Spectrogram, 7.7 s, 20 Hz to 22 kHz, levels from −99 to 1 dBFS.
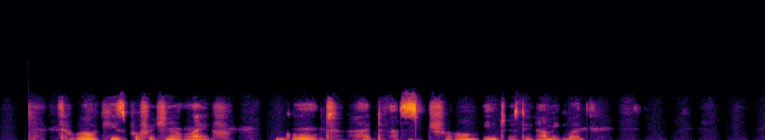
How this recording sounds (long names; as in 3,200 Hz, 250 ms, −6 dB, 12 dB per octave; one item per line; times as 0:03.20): tremolo triangle 3.7 Hz, depth 100%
